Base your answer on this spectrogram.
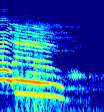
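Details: A single long, talkative meow from a domestic cat, strong and harmonic at the start, then slowly falling in pitch and fading away.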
